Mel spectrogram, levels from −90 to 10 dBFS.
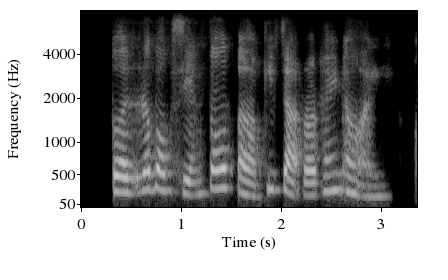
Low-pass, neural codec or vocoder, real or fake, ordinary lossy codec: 7.2 kHz; codec, 24 kHz, 1 kbps, SNAC; fake; Opus, 32 kbps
